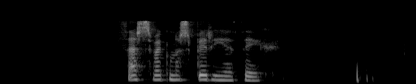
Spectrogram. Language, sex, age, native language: Icelandic, female, 20-29, Icelandic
